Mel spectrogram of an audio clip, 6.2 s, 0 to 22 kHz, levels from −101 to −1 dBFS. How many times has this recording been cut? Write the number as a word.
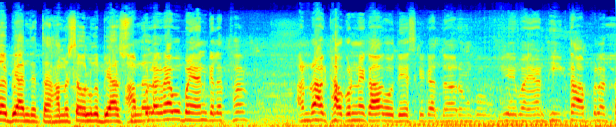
zero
